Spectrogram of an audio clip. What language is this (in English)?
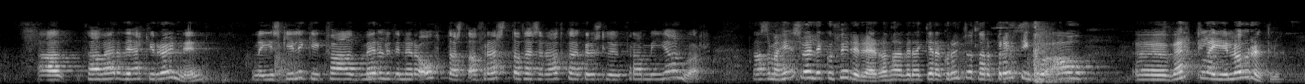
Icelandic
